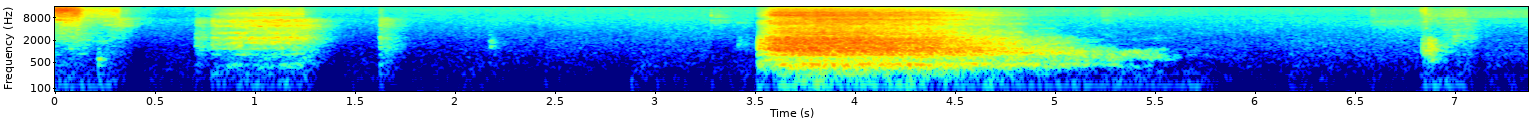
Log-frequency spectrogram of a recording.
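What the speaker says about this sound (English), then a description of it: "take a deep breath" A person takes a deep breath: a short inhale, then a long, loud exhale lasting about two seconds, close to the microphone, with softer breaths before and after and no talk.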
